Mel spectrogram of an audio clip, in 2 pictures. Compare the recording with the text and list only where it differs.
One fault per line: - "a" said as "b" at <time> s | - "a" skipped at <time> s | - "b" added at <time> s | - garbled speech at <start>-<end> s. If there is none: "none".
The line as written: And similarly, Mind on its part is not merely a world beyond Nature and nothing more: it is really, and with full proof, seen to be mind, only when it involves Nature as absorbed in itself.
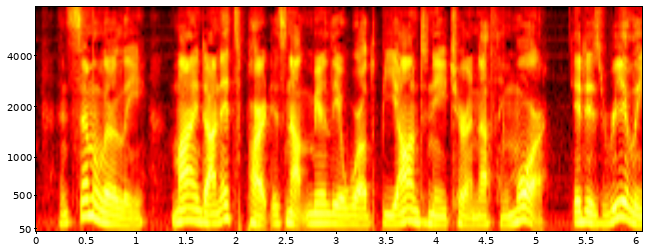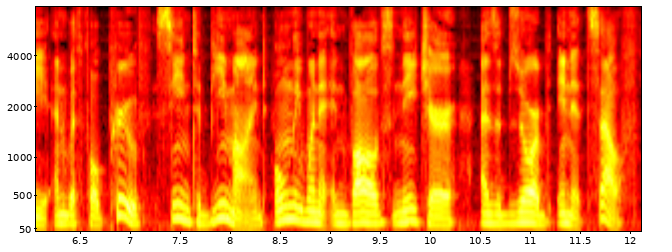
none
